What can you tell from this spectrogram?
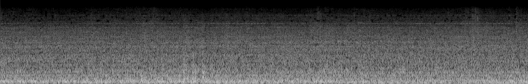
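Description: Tender boat's engine running steadily underway, a low even drone under a constant rushing noise of water and air.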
